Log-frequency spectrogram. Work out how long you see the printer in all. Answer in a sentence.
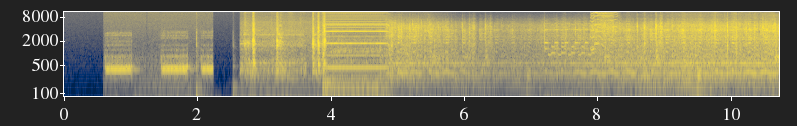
The printer can be heard for 8 seconds in total.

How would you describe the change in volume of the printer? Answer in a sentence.
The volume of the printer goes down, then up.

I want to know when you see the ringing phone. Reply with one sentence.
You can hear the ringing phone from 0.6 to 2.2 s and from 7.2 to 8.1 s.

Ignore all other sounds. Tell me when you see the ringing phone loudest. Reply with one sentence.
The loudest moment of the ringing phone is at 2 seconds.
